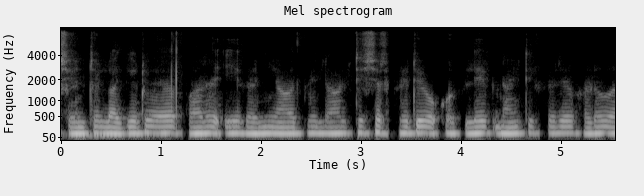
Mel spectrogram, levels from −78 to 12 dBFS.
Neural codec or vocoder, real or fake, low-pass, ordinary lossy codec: none; real; 7.2 kHz; none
